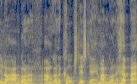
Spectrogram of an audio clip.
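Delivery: ordinary talk, nothing marked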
